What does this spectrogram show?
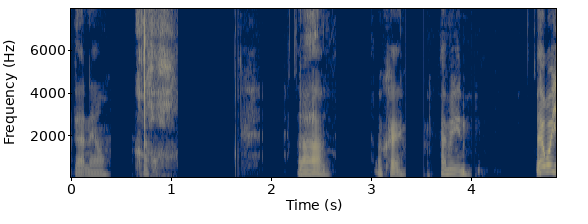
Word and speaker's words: Koch: Koch.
